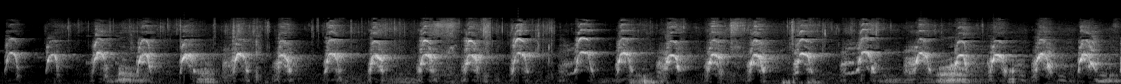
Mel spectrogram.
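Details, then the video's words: Rapid, steady barking from a German Hunting Terrier working a wild boar, around two barks a second for over ten seconds, each bark bright and ringing with strong overtones, the pace hardly breaking. "Deutscher Jagdterrier Ata von Jagdwald(wild boar)"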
